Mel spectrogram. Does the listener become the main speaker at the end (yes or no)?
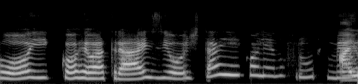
yes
